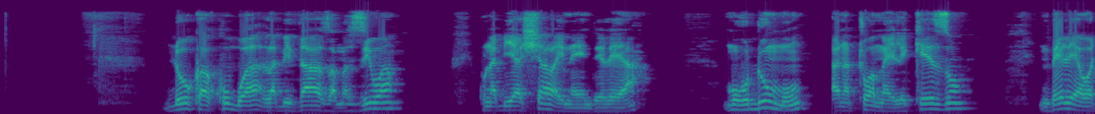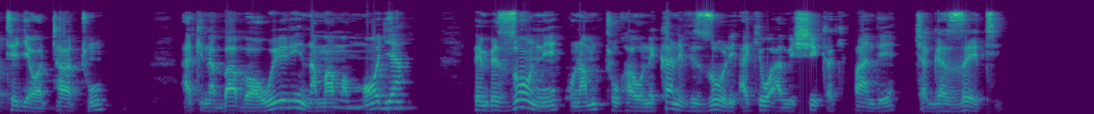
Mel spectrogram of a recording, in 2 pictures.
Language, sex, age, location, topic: Swahili, male, 25-35, Dar es Salaam, finance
